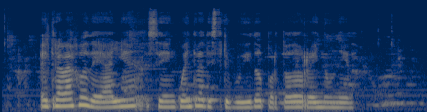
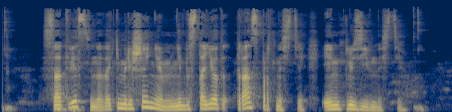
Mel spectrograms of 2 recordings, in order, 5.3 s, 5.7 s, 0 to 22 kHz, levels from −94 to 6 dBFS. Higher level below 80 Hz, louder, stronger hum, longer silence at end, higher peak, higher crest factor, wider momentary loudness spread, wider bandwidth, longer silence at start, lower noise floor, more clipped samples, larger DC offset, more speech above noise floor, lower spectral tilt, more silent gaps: second, -74 dBFS vs -54 dBFS; second, -35 LUFS vs -19 LUFS; neither; second, 0.2 s vs 0.35 s; second, -18 dBFS vs -2 dBFS; about the same, 16 dB vs 18 dB; second, 10 LU vs 14 LU; about the same, 15 kHz vs 16 kHz; first, 0.5 s vs 0.05 s; first, -55 dBFS vs -40 dBFS; neither; neither; about the same, 22 dB vs 21 dB; about the same, -6 dB/octave vs -5 dB/octave; neither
